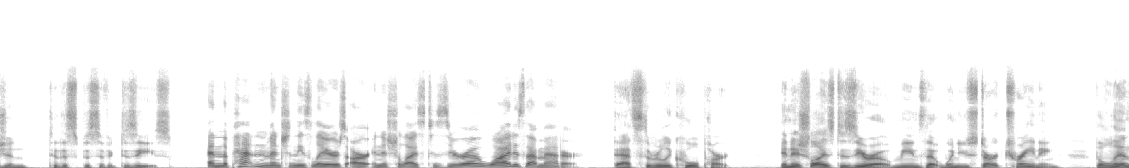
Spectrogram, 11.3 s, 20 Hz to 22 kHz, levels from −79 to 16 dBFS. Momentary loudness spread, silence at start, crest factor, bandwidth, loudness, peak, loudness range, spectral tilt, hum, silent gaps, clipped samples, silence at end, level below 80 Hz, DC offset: 11 LU; 0 s; 18 dB; 13.5 kHz; -27 LUFS; -8 dBFS; 3 LU; -5.5 dB/octave; none; none; under 0.1%; 0 s; -44 dBFS; under 0.1%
